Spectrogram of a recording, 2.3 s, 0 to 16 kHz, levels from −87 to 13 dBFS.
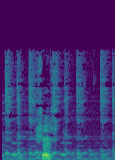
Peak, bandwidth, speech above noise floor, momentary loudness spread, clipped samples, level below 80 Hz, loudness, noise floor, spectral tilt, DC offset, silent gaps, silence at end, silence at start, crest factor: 0 dBFS; 11.5 kHz; 21 dB; 23 LU; under 0.1%; -54 dBFS; -16 LUFS; -39 dBFS; -4.5 dB/octave; under 0.1%; none; 0 s; 0.05 s; 20 dB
